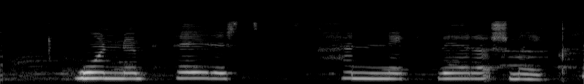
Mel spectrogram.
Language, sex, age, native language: Icelandic, female, 8, Icelandic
